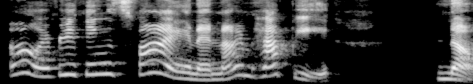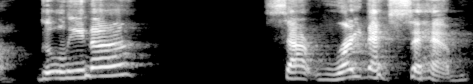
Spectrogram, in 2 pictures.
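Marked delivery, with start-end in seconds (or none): 0.1-2.5 high, sing-song pretend happiness; mock someone pretending all is well; exaggerated breezy fine-and-dandy voice; fake cheerful. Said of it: "be like".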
